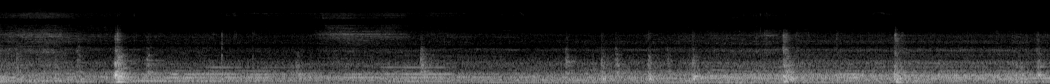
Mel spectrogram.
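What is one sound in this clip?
An excavator bucket scrapes and knocks against wet mud.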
